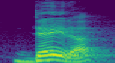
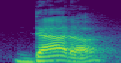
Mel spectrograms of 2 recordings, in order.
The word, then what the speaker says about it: data: But there's some debate about the correct pronunciation, because there are 3 ways that people say this word. data, which is the way that I said it, data, and even data.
